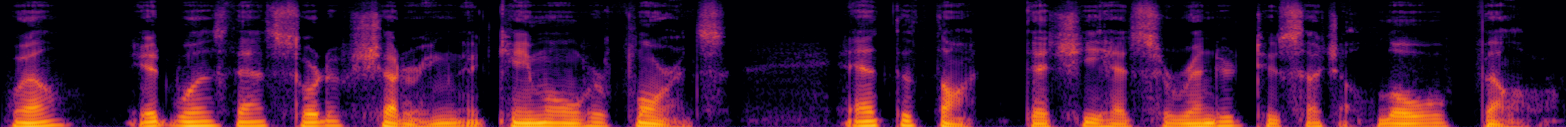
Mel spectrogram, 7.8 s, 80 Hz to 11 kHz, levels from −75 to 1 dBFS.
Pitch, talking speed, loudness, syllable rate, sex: 95 Hz, 175 wpm, -18 LUFS, 4.8 syllables/s, male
